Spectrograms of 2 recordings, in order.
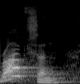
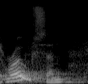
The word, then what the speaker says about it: Robson: I said, what's the pronunciation of your name? And he said, Robson. I said, well, all I hear is Robeson. He said, and I just finally got tired of telling the announcers, so we just said, okay, fine.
